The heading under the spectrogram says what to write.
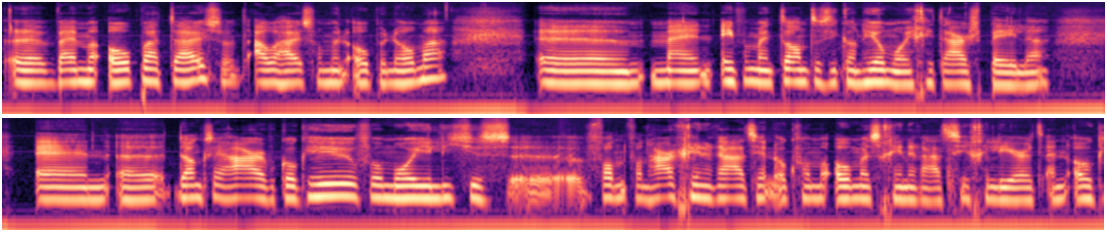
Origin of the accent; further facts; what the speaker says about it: Brazil; moved away as an adult; also born or lived in Netherlands; now in Amsterdam, Netherlands; Mijn moeder is Braziliaanse. Mijn vader is Nederlander. Ik ben in Nederland geboren. Maar ik heb de helft van mijn leven in Brazilië gewoond. Dus het is echt 50-50.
